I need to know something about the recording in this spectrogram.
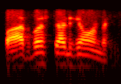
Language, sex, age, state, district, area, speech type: Telugu, male, 60+, Andhra Pradesh, Eluru, rural, conversation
